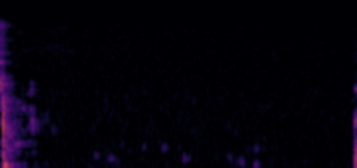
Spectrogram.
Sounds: Sniff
